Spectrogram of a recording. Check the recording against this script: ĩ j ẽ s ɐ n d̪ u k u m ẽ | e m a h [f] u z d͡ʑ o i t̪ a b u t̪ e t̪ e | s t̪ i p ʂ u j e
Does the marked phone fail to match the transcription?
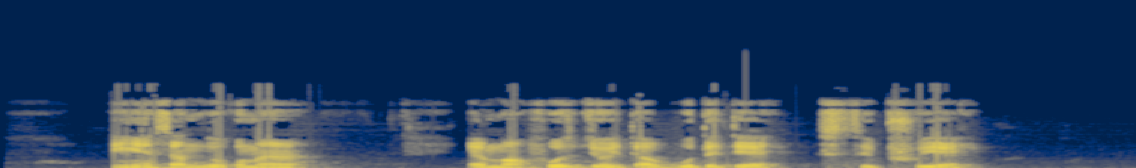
no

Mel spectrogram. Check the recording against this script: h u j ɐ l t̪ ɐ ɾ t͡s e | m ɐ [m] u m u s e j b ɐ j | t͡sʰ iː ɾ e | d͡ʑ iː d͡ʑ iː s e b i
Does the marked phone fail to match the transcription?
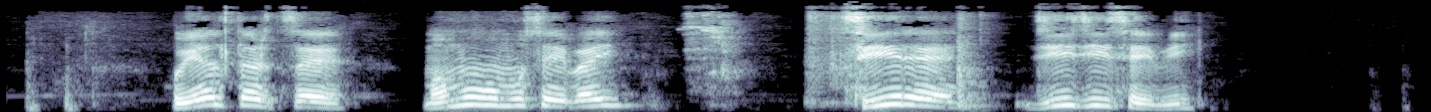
no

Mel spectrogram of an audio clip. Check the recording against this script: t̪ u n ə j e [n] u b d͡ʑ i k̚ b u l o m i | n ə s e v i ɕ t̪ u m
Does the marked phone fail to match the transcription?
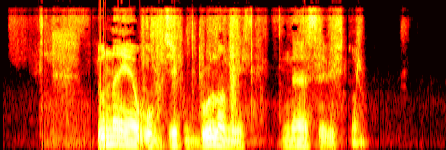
yes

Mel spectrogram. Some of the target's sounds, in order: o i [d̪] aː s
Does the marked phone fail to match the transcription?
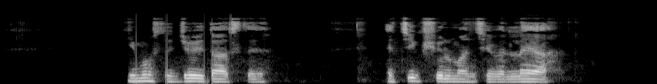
yes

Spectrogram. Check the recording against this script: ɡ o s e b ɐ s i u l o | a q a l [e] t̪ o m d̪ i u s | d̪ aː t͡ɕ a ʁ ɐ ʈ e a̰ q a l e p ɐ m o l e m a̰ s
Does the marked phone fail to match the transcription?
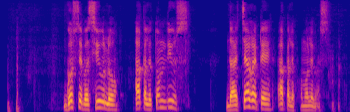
no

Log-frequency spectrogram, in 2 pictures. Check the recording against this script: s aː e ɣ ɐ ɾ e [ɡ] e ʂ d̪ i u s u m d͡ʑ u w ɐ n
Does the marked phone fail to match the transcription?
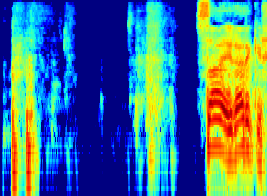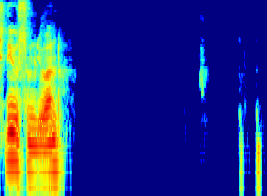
yes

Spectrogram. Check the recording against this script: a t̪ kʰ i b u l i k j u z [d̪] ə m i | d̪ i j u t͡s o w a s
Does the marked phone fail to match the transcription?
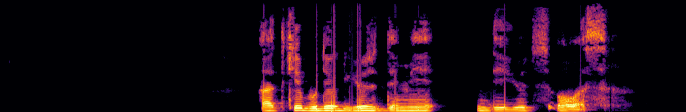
no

